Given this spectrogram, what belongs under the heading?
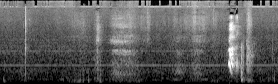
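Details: Violent stifled sneezes, very hard to hold back, some strong enough to make the person double over; faint breathy catches, then two or three forceful, muffled sneeze bursts held back in the throat and nose.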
